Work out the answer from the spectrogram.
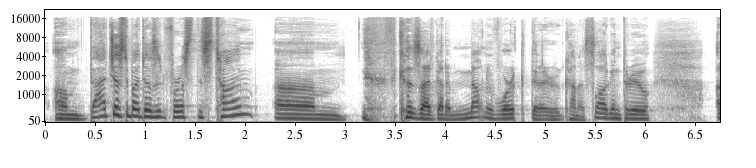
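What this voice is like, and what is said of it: Tired, worn-out sounding voice. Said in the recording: “if you can hear it in my voice, like I'm getting a little burned out”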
